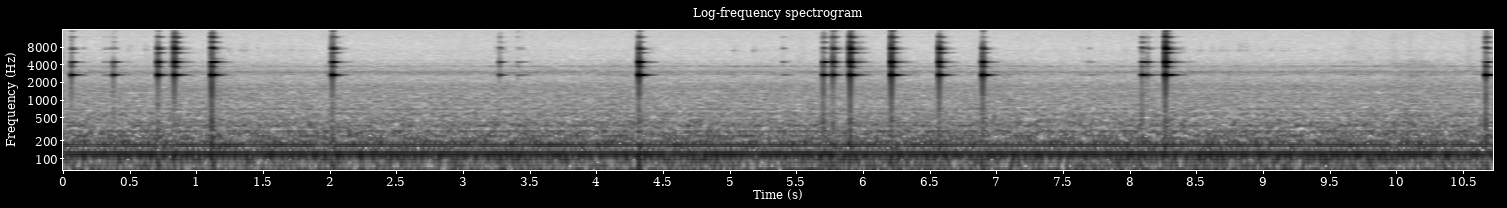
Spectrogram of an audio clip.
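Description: A glass beer bottle is tapped repeatedly at irregular intervals, each tap a short, bright clink ringing near 2.7 kHz that dies away almost at once. A steady low hum sits underneath throughout.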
